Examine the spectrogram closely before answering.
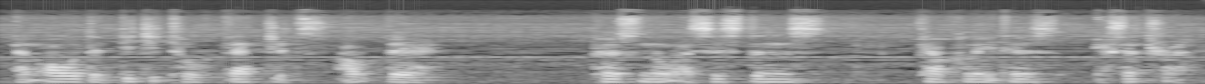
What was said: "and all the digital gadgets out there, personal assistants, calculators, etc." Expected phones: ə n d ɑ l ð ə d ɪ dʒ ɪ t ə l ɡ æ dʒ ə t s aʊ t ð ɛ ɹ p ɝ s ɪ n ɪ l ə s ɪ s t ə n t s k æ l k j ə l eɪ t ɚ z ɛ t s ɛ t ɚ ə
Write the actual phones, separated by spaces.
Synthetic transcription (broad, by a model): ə n ɑ l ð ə d ɪ dʒ ɪ t ə l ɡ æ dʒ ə t s aʊ t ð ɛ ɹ p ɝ s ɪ n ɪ l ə s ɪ s t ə n s k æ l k j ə l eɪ t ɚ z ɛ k s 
